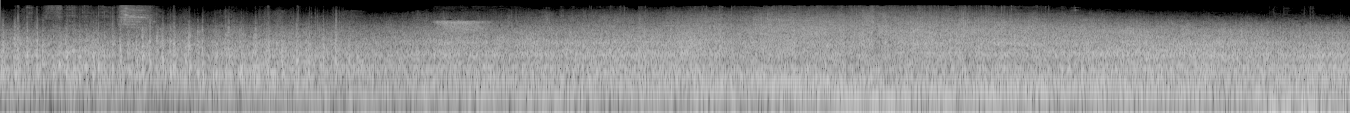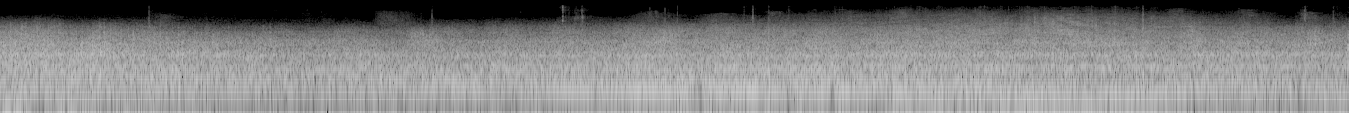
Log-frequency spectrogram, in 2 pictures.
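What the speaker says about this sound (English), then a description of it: "that's a plane. That's a there plane," Broadband engine roar of a plane flying over in the World War II shooter Hell Let Loose, loud and steady throughout with no talk.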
